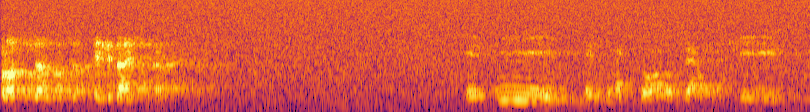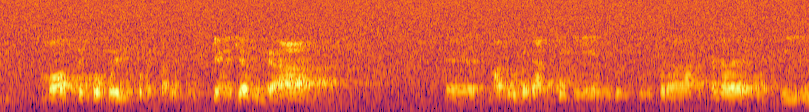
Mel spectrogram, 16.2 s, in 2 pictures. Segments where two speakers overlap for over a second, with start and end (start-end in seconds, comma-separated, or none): none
